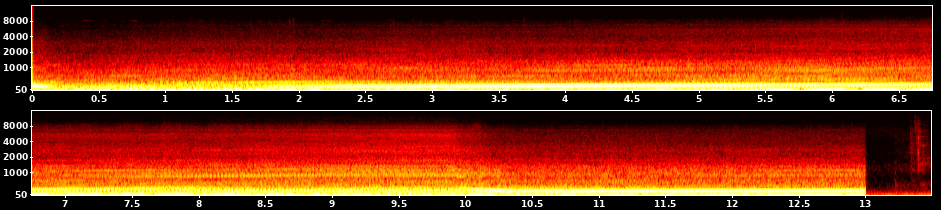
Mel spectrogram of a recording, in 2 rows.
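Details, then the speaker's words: Olds 350 V8 in a Cadillac with a new Edelbrock 2711 no-EGR intake, driving at about 180-degree operating temperature. An even rumble climbs with road speed, lifts easily around ten seconds, then cruises steadily. Running strong and clean, cooler than before. "So for it to have just fired off that quickly is just mind-blowing to me. I hope that's just how it's going to be from here on out."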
